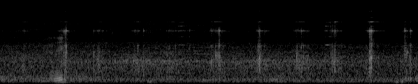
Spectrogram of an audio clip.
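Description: Light metallic clicks and ticks of a brass on/off valve being turned by hand into the neck of a paintball tank, about two to three a second.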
